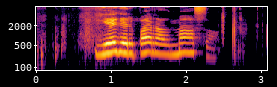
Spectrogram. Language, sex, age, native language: Icelandic, male, 10, Icelandic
